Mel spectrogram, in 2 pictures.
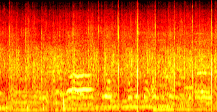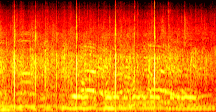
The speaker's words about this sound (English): Oh, and let's all together clap our hands and thank the Lord for answering that prayer.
